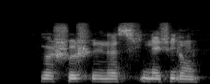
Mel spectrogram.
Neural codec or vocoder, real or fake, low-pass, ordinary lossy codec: codec, 24 kHz, 1 kbps, SNAC; fake; 7.2 kHz; AAC, 48 kbps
